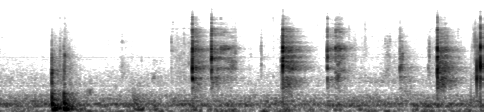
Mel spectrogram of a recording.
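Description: A spoon works through stone crab salad and mayo in a bowl, giving soft, sticky stirs punctuated by a handful of sharp clinks and scrapes against the bowl, quiet and close.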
